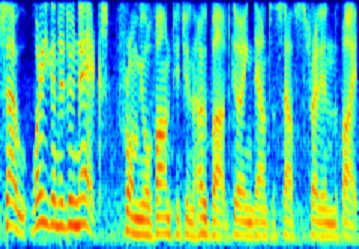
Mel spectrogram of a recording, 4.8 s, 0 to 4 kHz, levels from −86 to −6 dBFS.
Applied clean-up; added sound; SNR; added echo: none; none; none; none.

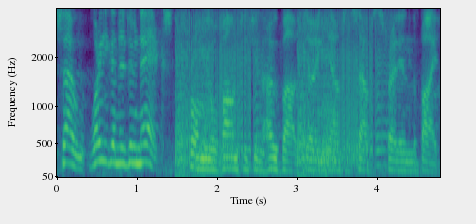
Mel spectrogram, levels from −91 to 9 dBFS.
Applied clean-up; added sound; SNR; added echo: none; Fart; 5 dB; reverberation time 0.9 s.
